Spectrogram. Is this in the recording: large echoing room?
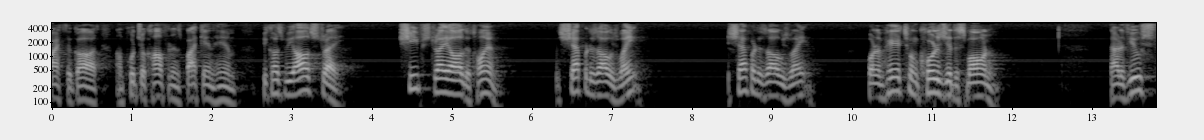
yes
